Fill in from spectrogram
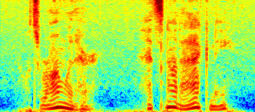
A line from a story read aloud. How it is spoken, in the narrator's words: I whispered to him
